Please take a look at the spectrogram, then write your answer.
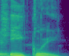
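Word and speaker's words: Kuechly: new indues this year kley how do you say it I think it's Keeley Luke Keeley Keeley yes maybe it's always the U in there that throws me I try to I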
